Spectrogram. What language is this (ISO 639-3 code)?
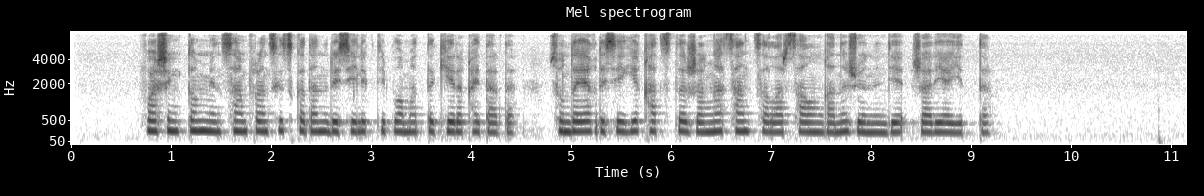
kaz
